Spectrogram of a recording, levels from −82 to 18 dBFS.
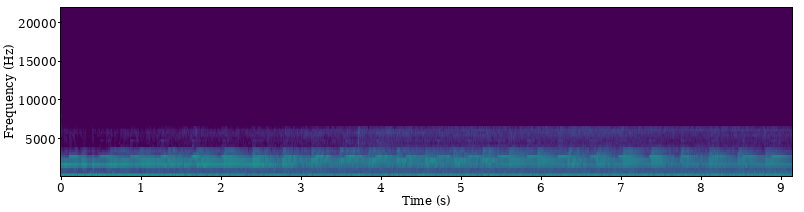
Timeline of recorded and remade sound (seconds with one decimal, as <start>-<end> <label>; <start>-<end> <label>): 0.0-1.3 recorded; 1.3-1.8 remade; 1.8-2.5 recorded; 2.5-5.5 remade; 5.5-6.3 recorded; 6.3-6.9 remade; 6.9-7.5 recorded; 7.5-8.6 remade; 8.6-9.1 recorded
